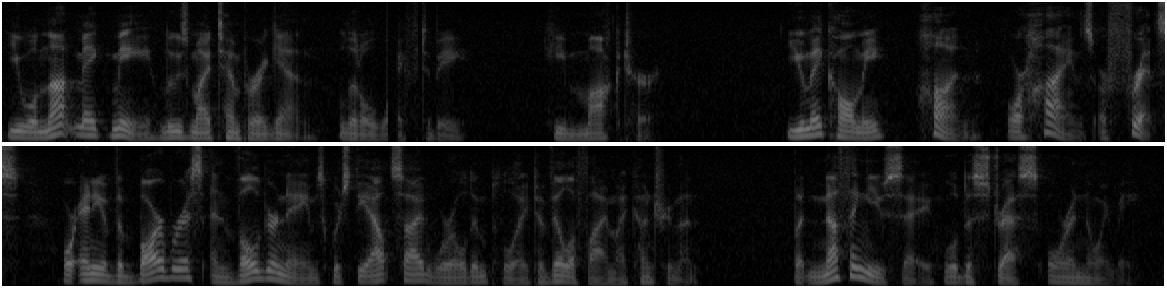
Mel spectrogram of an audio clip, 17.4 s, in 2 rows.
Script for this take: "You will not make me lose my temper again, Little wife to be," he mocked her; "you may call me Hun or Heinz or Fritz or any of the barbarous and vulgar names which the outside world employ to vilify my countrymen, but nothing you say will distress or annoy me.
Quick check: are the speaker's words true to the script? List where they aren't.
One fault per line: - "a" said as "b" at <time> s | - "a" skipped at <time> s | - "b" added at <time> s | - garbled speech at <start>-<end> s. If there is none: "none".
none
